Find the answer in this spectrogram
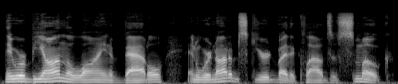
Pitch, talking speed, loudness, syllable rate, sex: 105 Hz, 240 wpm, -18 LUFS, 6.0 syllables/s, male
